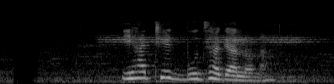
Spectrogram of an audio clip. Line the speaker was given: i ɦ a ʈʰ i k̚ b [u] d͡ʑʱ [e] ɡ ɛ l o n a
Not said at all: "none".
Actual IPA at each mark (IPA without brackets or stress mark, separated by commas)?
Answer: u, a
